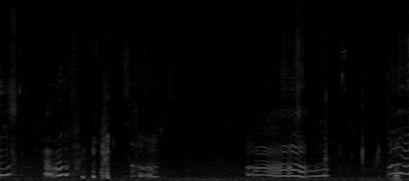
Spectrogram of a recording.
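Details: Lhasa Apso out walking, excited by a squirrel, gives short broken yips and whimpers, then a sustained wavering high whine, with rustling and faint background noise between outbursts.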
